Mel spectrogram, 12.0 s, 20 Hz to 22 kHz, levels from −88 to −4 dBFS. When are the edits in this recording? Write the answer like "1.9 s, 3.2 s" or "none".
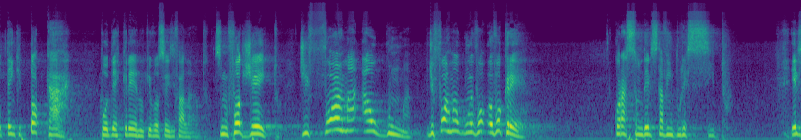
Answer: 1.5 s, 2.6 s, 3.2 s, 3.6 s, 8.7 s

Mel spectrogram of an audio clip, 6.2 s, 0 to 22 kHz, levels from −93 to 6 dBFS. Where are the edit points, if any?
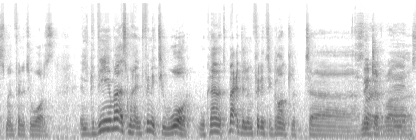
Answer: none

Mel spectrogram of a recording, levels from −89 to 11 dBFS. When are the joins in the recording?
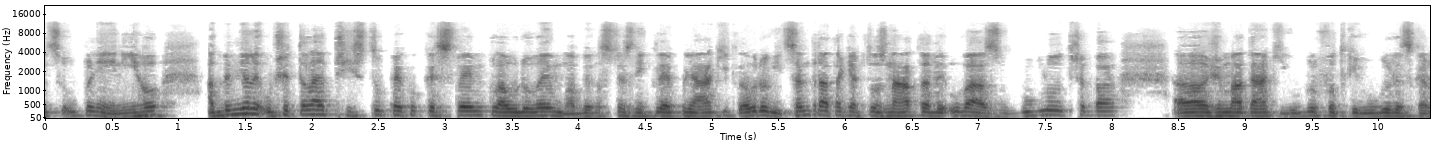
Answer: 3.9 s

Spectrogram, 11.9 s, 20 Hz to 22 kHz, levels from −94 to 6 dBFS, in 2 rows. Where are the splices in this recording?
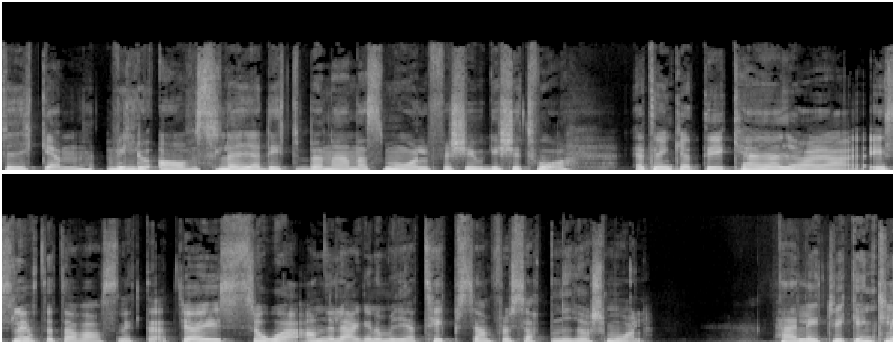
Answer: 4.6 s, 5.8 s, 9.6 s

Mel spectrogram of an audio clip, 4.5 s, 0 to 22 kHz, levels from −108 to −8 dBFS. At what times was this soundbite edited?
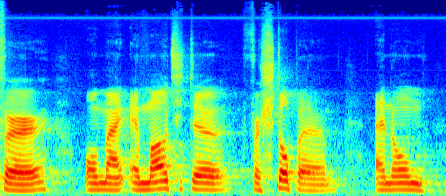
none

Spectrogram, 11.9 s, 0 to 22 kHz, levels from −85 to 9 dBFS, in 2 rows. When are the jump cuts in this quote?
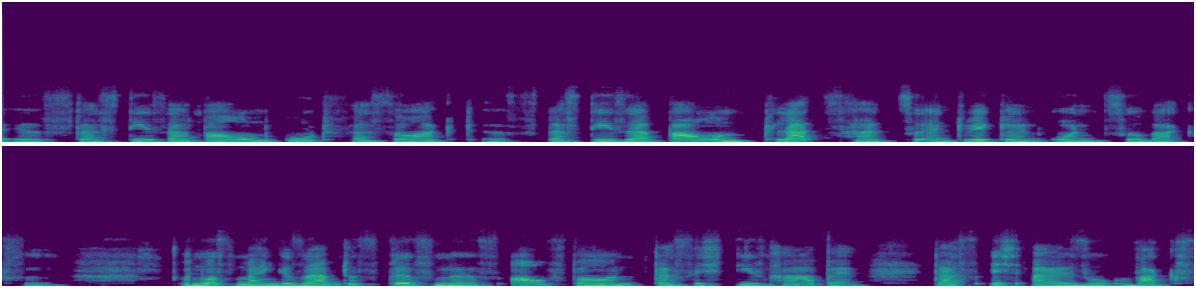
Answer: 4.5 s, 6.9 s, 8.5 s, 9.8 s

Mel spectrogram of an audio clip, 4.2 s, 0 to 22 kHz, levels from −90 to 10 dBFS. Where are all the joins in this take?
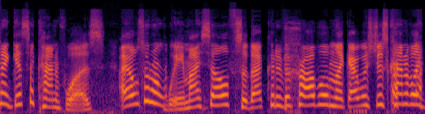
1.1 s, 1.6 s, 2.8 s

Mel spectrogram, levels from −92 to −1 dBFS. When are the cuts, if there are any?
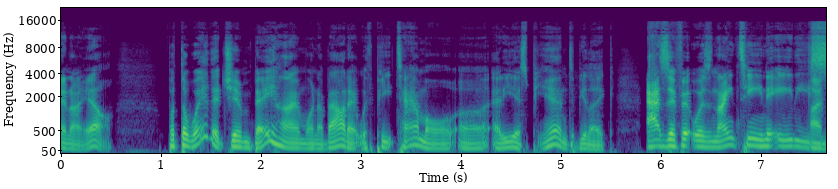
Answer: none

